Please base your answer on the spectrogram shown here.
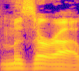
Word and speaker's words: Missouri: It's Missouri, which is how you say it, right?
